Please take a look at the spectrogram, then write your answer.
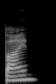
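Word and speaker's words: Fishbein: Morris Fishbine. I think that's how you say it. Bean. Fishbine. Pine. Bine. Okay, great.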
